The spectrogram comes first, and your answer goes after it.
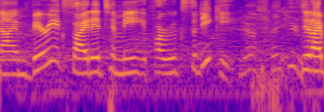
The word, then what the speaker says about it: Farrukh Siddiqui: Appley Health, and I'm very excited to meet Farrukh Siddiqui. Yes, thank you. Did I pronounce that correctly?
